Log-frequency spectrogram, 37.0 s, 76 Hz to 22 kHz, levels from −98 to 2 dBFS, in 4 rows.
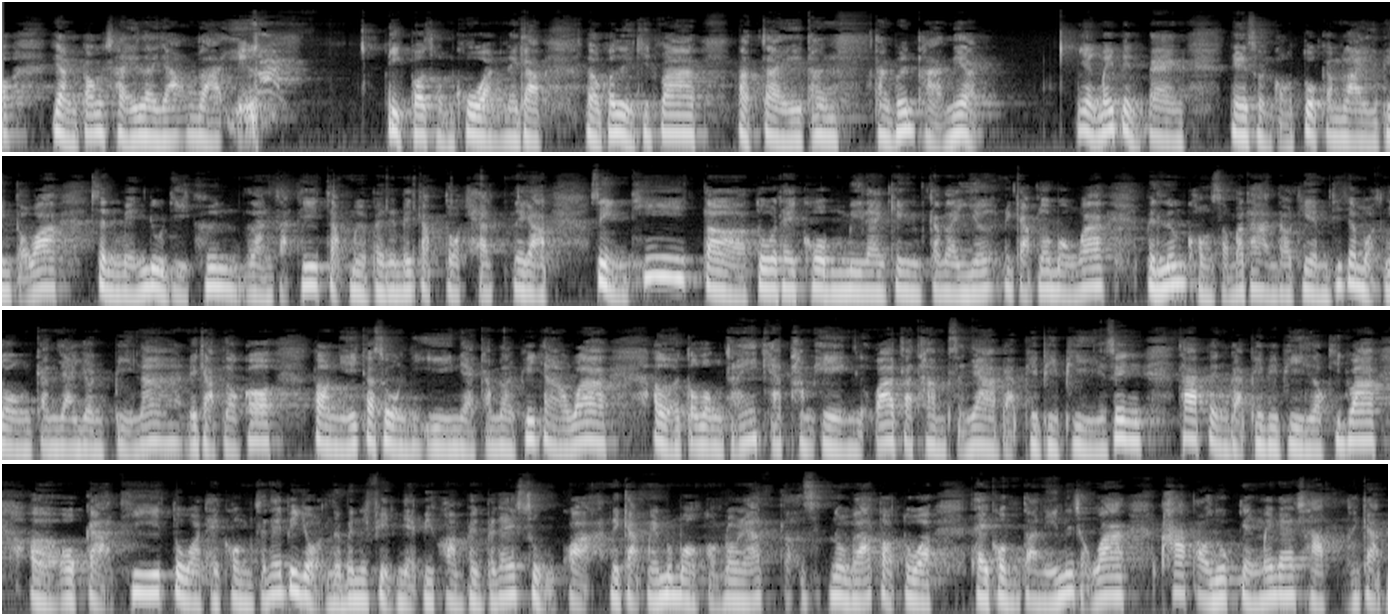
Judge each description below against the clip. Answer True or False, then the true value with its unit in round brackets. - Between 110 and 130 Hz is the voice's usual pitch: False (140 Hz)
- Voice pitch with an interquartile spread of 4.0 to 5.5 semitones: False (3.4 semitones)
